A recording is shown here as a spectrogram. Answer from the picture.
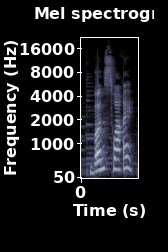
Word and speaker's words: bonne soirée: Notice how there is a little accent on the E. You will see this accent is called accent aigu. And you see it on a lot of words. When adding this accent, the pronunciation turns the letter E into A.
